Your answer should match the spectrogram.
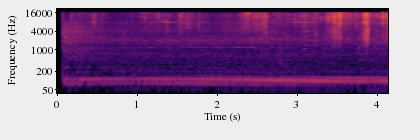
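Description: A motor running steadily with a low, even hum, a few faint clicks near the end.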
